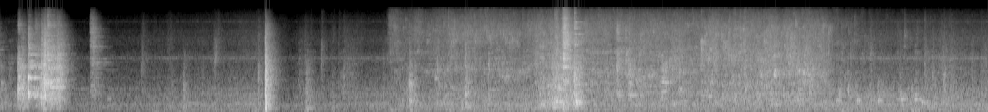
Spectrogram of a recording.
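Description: Pots and pans clattering, with a sharp knock, then a kitchen tap running for about five seconds as a frying pan is rinsed out.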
